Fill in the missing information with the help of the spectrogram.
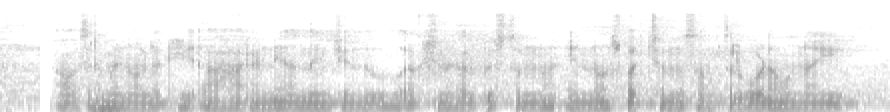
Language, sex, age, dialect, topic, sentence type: Telugu, male, 18-24, Utterandhra, agriculture, statement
